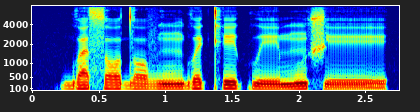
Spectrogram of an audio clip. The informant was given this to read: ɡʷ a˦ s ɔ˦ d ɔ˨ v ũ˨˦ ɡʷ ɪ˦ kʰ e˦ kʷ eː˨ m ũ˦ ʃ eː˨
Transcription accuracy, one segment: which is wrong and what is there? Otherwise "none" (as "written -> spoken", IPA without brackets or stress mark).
ɪ˦ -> ɛ˦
